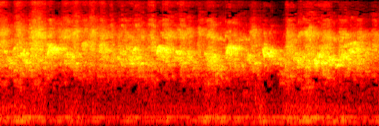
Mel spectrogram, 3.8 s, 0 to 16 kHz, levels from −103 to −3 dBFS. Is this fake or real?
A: fake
